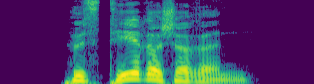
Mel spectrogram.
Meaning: inflection of hysterisch: 1. strong genitive masculine/neuter singular comparative degree 2. weak/mixed genitive/dative all-gender singular comparative degree
- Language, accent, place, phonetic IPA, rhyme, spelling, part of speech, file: German, Germany, Berlin, [hʏsˈteːʁɪʃəʁən], -eːʁɪʃəʁən, hysterischeren, adjective, De-hysterischeren.ogg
